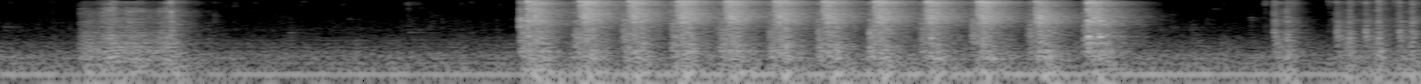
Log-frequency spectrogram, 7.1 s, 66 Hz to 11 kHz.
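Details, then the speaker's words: 1960s Smith Corona Electra 110 electric typewriter with manual carriage return, in a typing demo: crisp, even key strikes at about four per second with no grinding. The bell sounds good and the carriage is smooth, not gritty, so the machine is healthy. "The bell sounds really good, and the carriage is nice and smooth. It's not gritty underneath or anything."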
